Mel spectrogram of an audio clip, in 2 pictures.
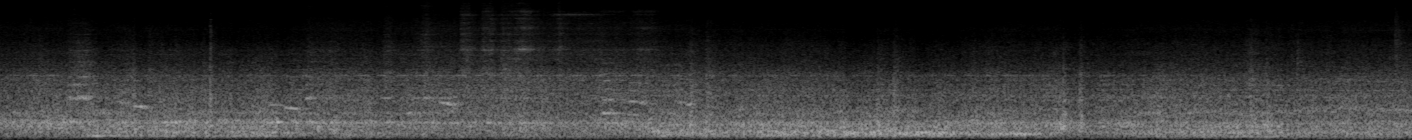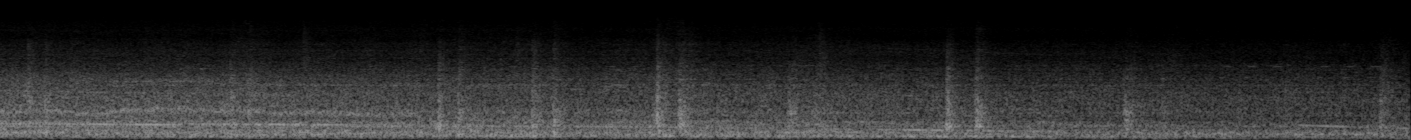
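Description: A train's motor whines, rising and falling in pitch.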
